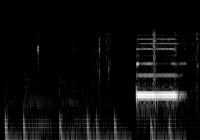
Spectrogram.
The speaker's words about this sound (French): Eh non, il faut répondre avec le klaxon. C'est le but du klaxon game.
